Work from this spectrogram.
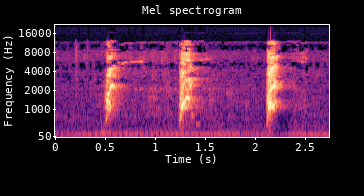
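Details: Pet dog giving three sharp, separate barks spaced under a second apart over a faint low steady hum.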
